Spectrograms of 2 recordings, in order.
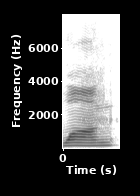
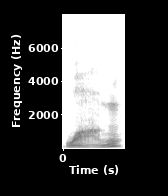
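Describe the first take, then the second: First: The pitch stays level and high throughout. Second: The pitch dips down and then rises. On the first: "tone number one would be" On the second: "tone three is the right tone ... It dips"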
